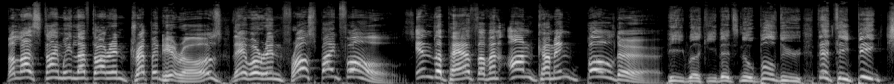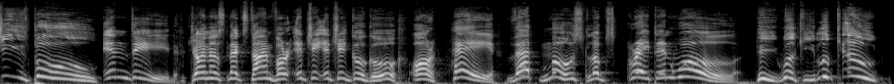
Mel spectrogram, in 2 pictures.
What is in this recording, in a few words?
ANNCR.; WILLIAM CONRAD; BULLWINKLE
